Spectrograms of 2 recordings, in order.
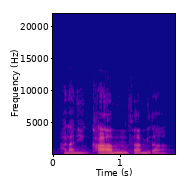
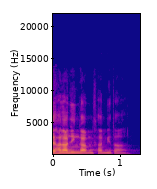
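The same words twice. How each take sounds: First: Soft, slow whispered-down thanks; quiet thanks. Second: Said in the usual way. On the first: Retold or imitated. Preacher voicing a believer's prayer that satan fears, quiet and slow. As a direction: murmur it as a humble prayer. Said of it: "사단이 가장 두려워하는 거". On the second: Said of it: "분명히 홍해 앞에 갔는데".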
